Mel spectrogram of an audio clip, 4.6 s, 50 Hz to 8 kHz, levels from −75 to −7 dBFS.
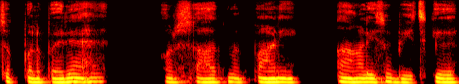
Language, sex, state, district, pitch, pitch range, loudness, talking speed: Marwari, male, Rajasthan, Churu, 130 Hz, 125-135 Hz, -26 LUFS, 155 wpm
